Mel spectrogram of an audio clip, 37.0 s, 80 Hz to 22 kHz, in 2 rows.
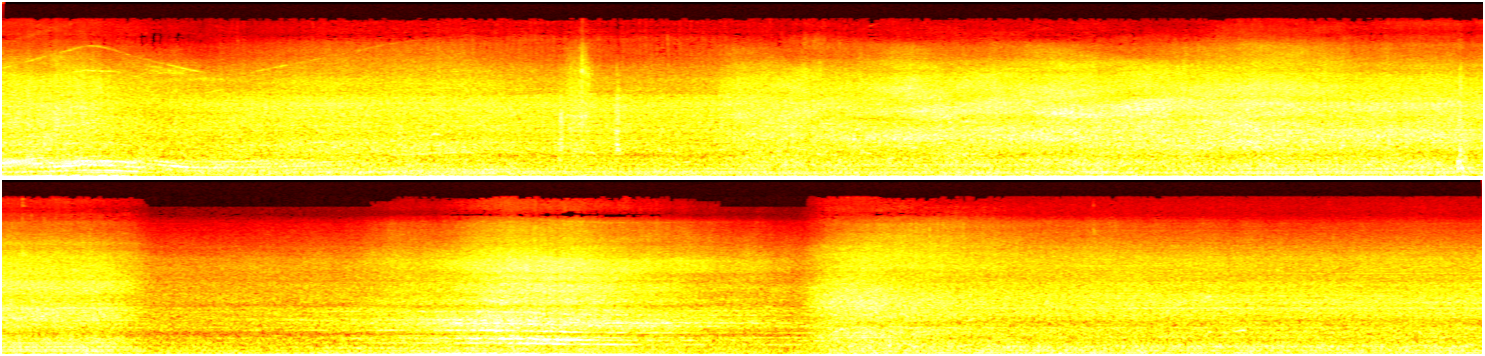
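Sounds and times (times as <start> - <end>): fire truck engine approaching: 0.0 - 37.0
motorway traffic noise: 0.0 - 37.0.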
